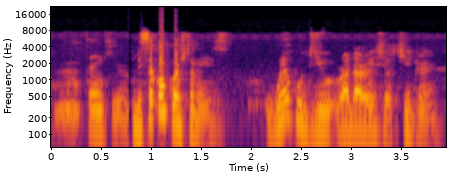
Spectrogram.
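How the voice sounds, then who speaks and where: A man's voice: medium pitch, animated, moderate pace, vocal fry, a crowd in the background. A man hosting a casual street interview, asking questions plainly and prompting his guest. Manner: asks questions plainly, prompts and finishes the other's sentences. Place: outdoors on a street. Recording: dull lo-fi audio.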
